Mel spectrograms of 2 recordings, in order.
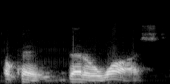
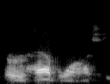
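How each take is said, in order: First: Said in the usual way. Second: Slow, have washed with the weight on have; stress on have. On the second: Shown as a demonstration. Teacher correcting the translation, stress on have. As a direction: lean on the word have. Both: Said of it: "it should say".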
